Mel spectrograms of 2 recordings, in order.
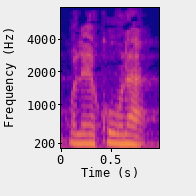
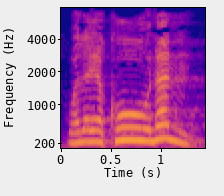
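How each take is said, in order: First: يكونا ending in a long a, no nun; pausal form. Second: يكونا said yakunan, slowly, with a final nun; يكونا with its nun, connected-speech form; with the nun sounded. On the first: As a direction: stop on يكونا as yakuna. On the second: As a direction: stretch out يكونا ending in -nan. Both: Shown as a demonstration. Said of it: "يوقف عليها بالألف".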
